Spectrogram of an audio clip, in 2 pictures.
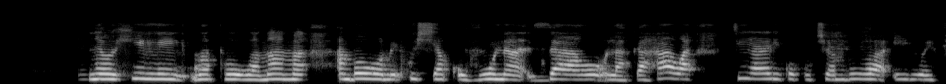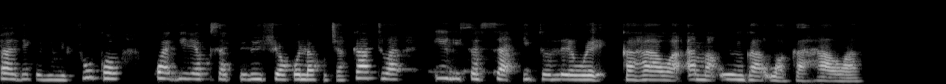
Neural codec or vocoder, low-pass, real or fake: codec, 32 kHz, 1.9 kbps, SNAC; 7.2 kHz; fake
